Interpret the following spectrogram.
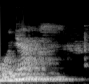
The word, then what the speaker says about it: coñacs: Lo mismo ocurre con coñacs, mayor fuerza en la sílaba ñacs.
